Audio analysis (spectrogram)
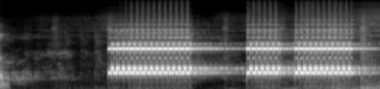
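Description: A telephone rings for an incoming call in a Kannada village comedy stage play, loud electronic trilling bursts in three separate rings with short gaps, close and clear, with faint voices before the first ring.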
